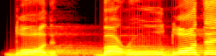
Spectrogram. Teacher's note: زبان کا کنارہ ہے وہ اوپر کی طرف اٹھ کے اوپر والی داڑھوں کے ساتھ جب لگتے ہیں تو ضاد کی ادائیگی ہوتی ہے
